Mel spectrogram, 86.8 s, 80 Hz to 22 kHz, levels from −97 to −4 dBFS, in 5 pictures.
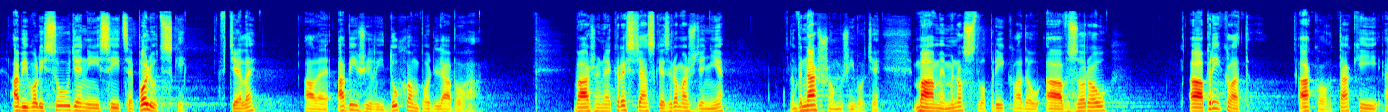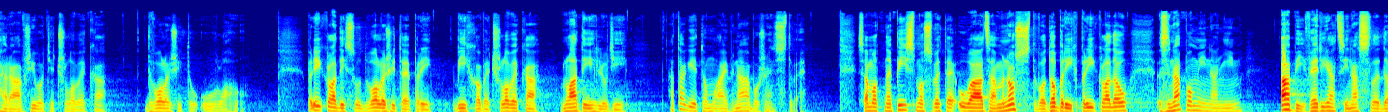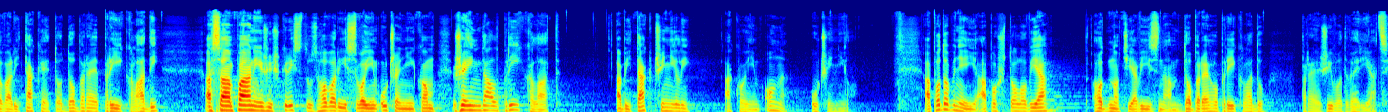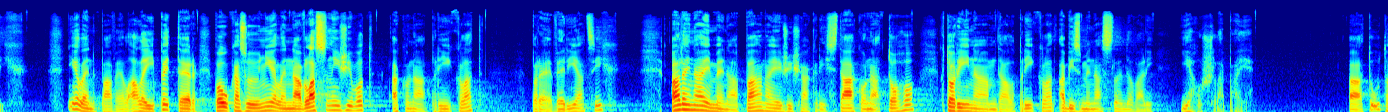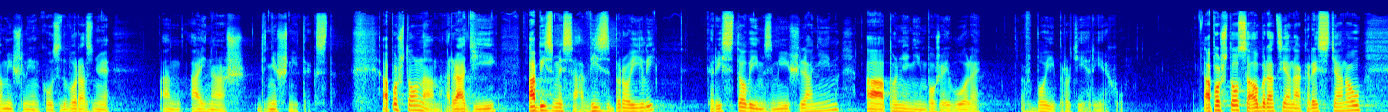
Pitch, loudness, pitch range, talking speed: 115 Hz, -26 LUFS, 100-130 Hz, 110 wpm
